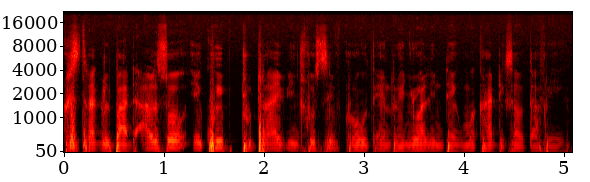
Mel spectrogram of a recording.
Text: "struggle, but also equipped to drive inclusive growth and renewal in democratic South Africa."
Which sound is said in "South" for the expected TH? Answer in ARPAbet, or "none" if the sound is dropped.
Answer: T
